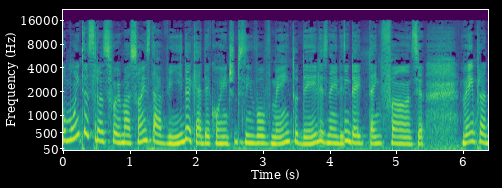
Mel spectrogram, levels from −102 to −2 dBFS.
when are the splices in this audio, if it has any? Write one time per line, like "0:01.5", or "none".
0:02.6
0:04.2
